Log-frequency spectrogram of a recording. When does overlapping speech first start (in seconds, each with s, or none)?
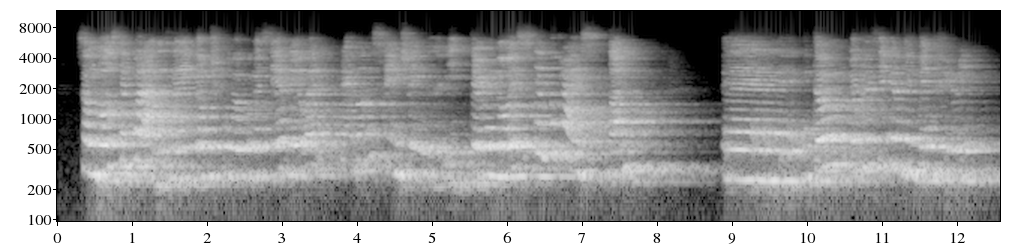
none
